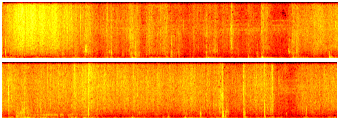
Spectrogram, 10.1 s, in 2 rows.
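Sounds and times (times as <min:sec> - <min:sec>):
footsteps crunching on rainforest trail in Tambopata Reserve Peru: 0:00.0 - 0:10.0
steady bright hiss of insects or foliage: 0:00.0 - 0:10.0
sharp snaps and scuffs: 0:05.0 - 0:09.1.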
